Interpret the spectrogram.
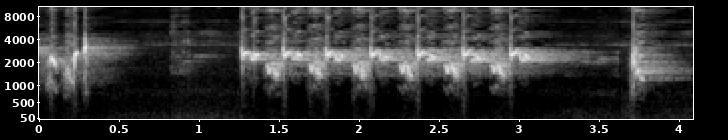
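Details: Sooty-headed bulbul singing in a vigorous rolling style, used to draw other bulbuls into calling; a short bubbly burst, a silence, then a long fast string of warbled, slurred notes ending with one loud note.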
